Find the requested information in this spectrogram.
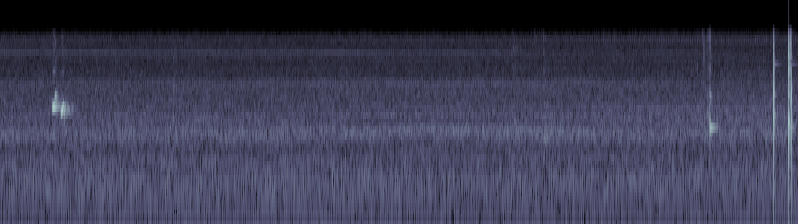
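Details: Before rain, a chipmunk utters one short double chirp at the start. Then comes a long quiet stretch of hiss, ending in several sharp clicks or knocks near the close.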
